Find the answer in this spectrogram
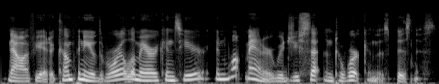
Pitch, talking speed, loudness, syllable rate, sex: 195 Hz, 315 wpm, -16 LUFS, 7.7 syllables/s, female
